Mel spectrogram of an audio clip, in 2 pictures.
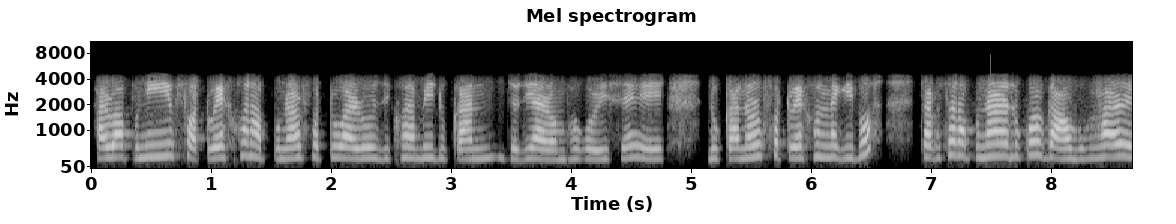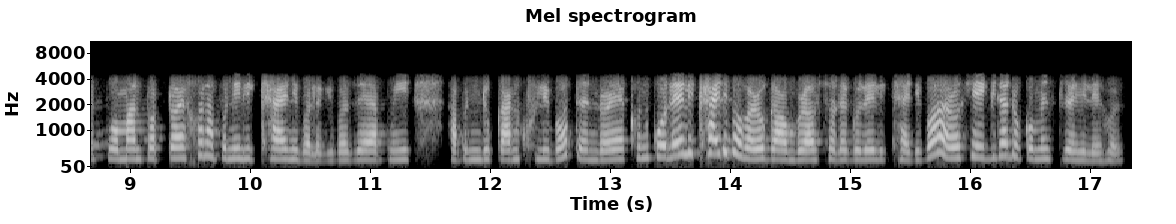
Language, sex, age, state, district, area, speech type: Assamese, female, 18-30, Assam, Majuli, urban, conversation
